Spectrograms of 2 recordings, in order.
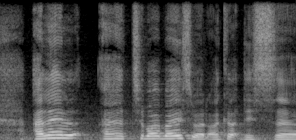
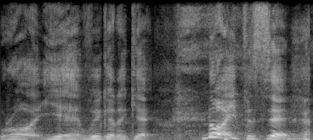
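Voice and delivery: put-on London accent, casual. Imitating Aston Villa fans giving playoff odds, in a London accent. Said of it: "Villa fans speaking with a London accent".

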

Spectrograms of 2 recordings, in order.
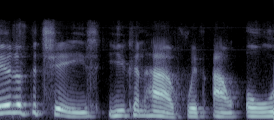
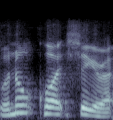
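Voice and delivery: ordinary delivery

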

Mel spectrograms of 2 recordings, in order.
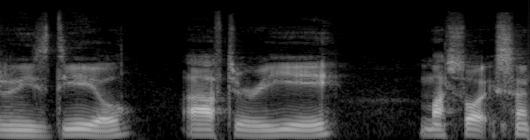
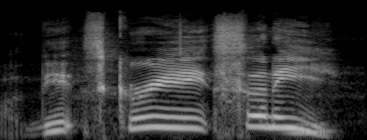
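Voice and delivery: very high, swooping, botched Kiwi bro accent; 13 semitones higher than usual. Trying to switch from an English to a Kiwi voice, use a Kiwi bro accent. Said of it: "I'll have to talk in a Kiwi bro accent".

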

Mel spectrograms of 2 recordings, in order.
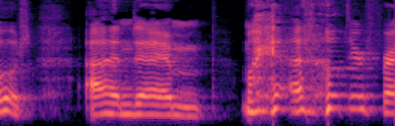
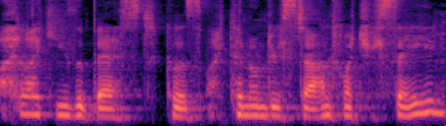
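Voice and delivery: put-on whisper; 3 semitones lower, 3 dB quieter than usual. Retelling what a crew member said to the speaker: imitating a whisper. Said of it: "they kind of whispered to me".

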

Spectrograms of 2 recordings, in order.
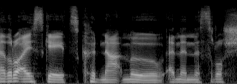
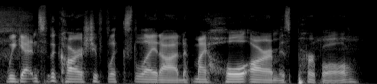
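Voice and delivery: normal talking voice

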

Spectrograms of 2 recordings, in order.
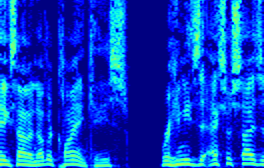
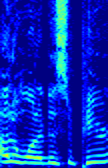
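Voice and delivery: put-on tearful pleading voice, higher; 7 semitones higher than usual. Recapping a scene where Dimple starts to cry: imitating Dimple crying. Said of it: "But then Dimple starts to cry".

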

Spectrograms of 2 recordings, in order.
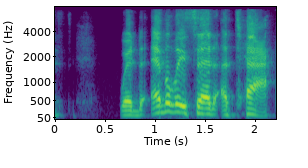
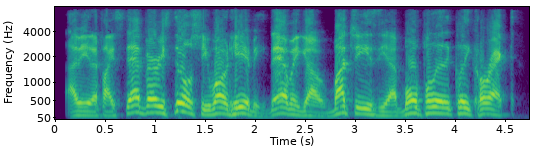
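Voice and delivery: put-on New York accent, all the way. A player comments to himself with zombies around; New York accent. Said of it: "I don't know why I'm talking with a New York accent".

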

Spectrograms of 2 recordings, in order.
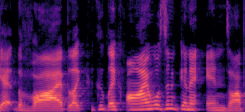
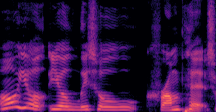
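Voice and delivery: put-on high, slow old English grandmother voice, words drawn out; 6 semitones higher, 3 dB quieter than usual. Retelling what mum called a younger boyfriend: imitating mum like an English eighty-year-old nana. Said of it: "this sounds like my mum is, like, an English, like, eighty-year-old nana".

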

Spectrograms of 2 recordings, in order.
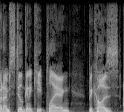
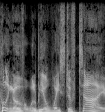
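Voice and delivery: grating, annoying put-on British accent. Complaining about how a game character sounds, imitating him in an annoying British accent. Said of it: "he's got an even more annoying British accent".

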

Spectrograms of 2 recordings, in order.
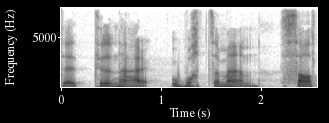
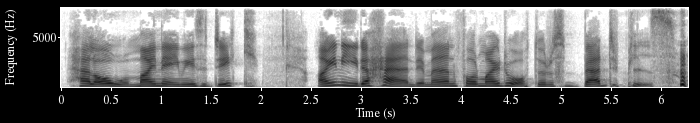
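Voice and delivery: put-on Gothenburg accent; 3 semitones higher, 8 dB louder than usual. Act out a man speaking to the hotel reception in a rowdy Gothenburg accent. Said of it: "säger på brötig göteborgska".

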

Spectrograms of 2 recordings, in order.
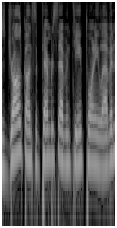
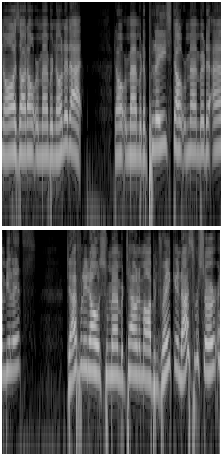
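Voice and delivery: poorly faked Newfoundland accent; 3 semitones higher than usual. Retelling what a man said when his case came before a judge: bad Newfie accent. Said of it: "that's a pretty bad Newfie accent".

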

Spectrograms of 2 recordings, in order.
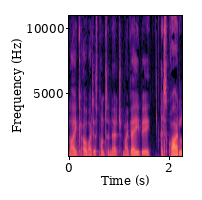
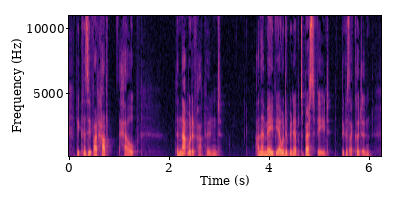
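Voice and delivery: feelings rising, becoming a bit upset. Telling another speaker about a hospital stay after birth, getting a bit upset. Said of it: "sorry, I'm getting a bit upset".

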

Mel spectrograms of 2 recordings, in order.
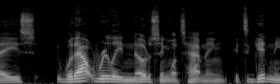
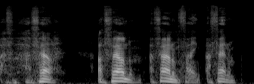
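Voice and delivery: panting character voice, much slower. Telling a story where Thorn rushes back to Fang: Thorn, panting. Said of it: "he's kind of panting".

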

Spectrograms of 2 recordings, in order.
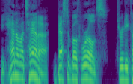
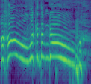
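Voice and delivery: put-on cartoon mouse voice, higher and louder; 4 dB louder than usual. Picturing animals thrown off cliffs in a Disney documentary: Walt Disney voice. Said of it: "That's just how Walt sounded".

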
